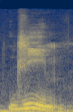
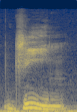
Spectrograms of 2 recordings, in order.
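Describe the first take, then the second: First: It begins with a J sound, as in George. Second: The same.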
